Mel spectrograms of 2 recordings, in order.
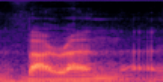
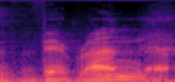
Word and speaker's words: veranda: It's not veranda, no, it's veranda.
